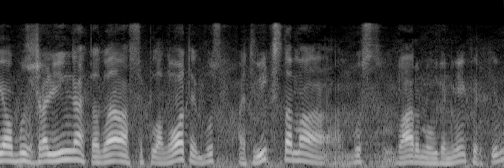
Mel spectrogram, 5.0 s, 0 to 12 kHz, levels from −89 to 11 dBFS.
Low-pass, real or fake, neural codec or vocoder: 7.2 kHz; fake; codec, 16 kHz, 2 kbps, FreqCodec, larger model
